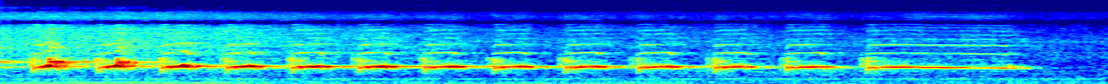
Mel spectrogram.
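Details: Bangkok-type zebra dove delivering a long, sharp, loud song phrase of about thirteen rhythmic cooing notes, evenly spaced at about two per second, the final note drawn out and fading.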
